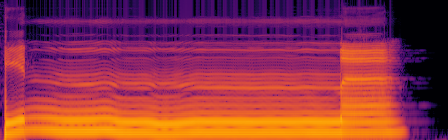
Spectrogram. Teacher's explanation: 2 harokat, nama hukumnya adalah gunnah, dibacanya dengung.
